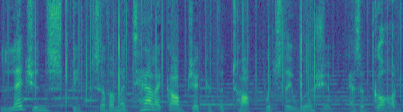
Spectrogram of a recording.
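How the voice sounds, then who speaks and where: An actor playing a learned, courteous ape scientist on the run in a 1970s audio adventure, with erudite, hesitant, formal speech. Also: male voice, medium pitch, sing-song, a little fast, close to an everyday voice. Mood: thoughtful. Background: dramatic music.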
